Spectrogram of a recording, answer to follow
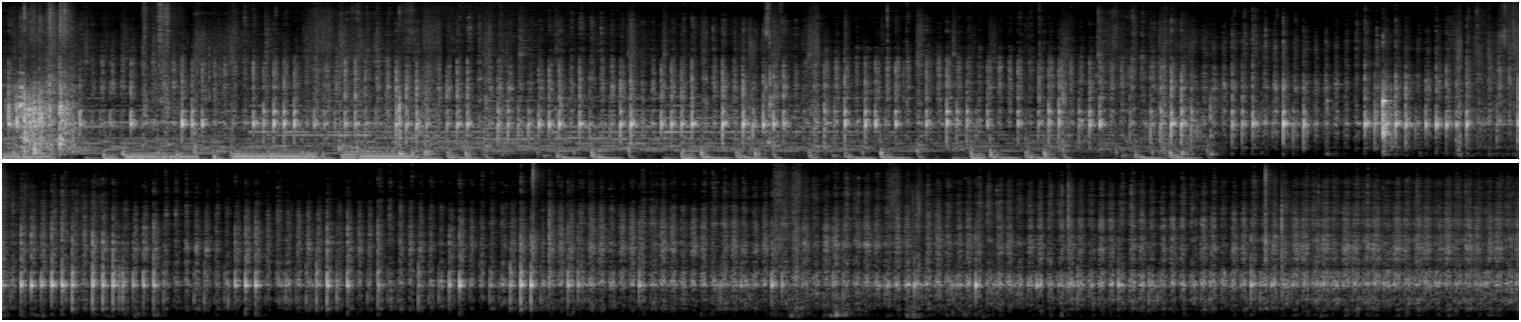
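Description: Electric automatic male masturbator running, its single motor driving the rotating, thrusting sleeve: a steady whine with rapid fine clicking.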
